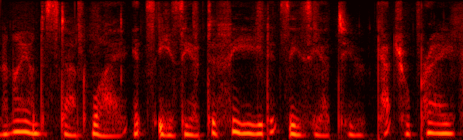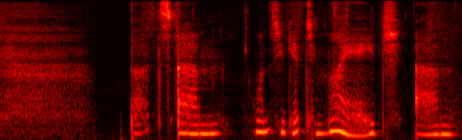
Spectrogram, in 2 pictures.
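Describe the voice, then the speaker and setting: A woman voicing a kindly, chatty old vampire medic in a gentle, breathy whisper for an ASMR role-play. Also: medium pitch, dry recording. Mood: musing, chatty. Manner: gentle, rambling, reassuring bedside talk. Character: kindly, chatty, aged female vampire medic, pureblood purist.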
